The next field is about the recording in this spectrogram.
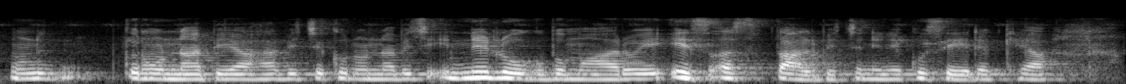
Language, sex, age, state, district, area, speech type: Dogri, female, 45-60, Jammu and Kashmir, Samba, rural, spontaneous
